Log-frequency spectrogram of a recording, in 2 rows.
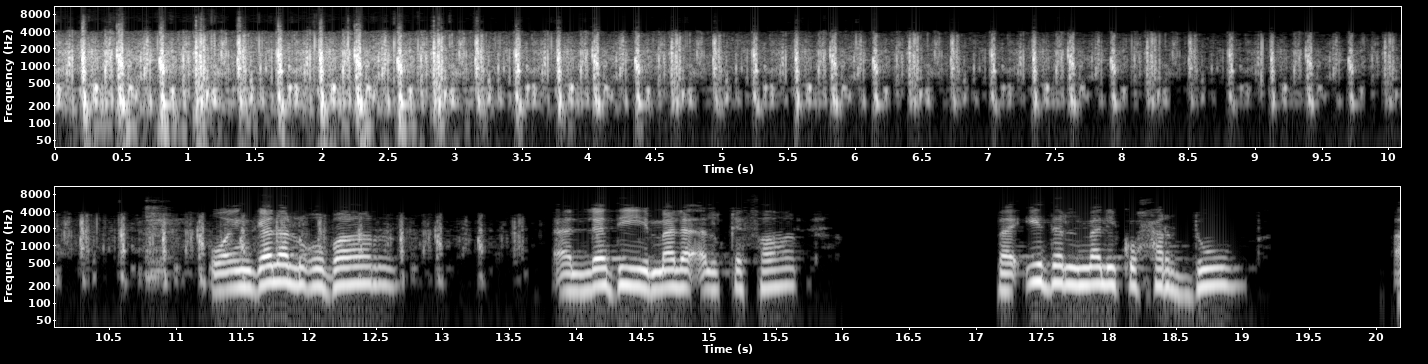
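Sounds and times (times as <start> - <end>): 
clip-clop of hoofbeats of horses carrying horsemen: 0.0 - 13.7
speech: 11.3 - 12.8, 13.9 - 15.8, 17.2 - 19.1.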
